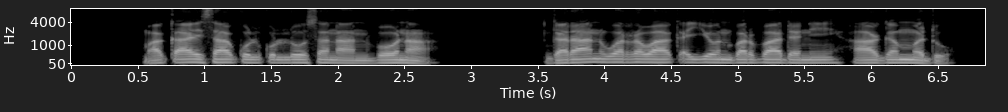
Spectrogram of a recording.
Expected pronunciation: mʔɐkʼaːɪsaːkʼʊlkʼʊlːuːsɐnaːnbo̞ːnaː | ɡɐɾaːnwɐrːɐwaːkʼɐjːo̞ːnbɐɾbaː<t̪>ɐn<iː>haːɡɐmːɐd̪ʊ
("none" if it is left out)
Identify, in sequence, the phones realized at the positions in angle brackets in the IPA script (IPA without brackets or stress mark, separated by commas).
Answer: d̪, iː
